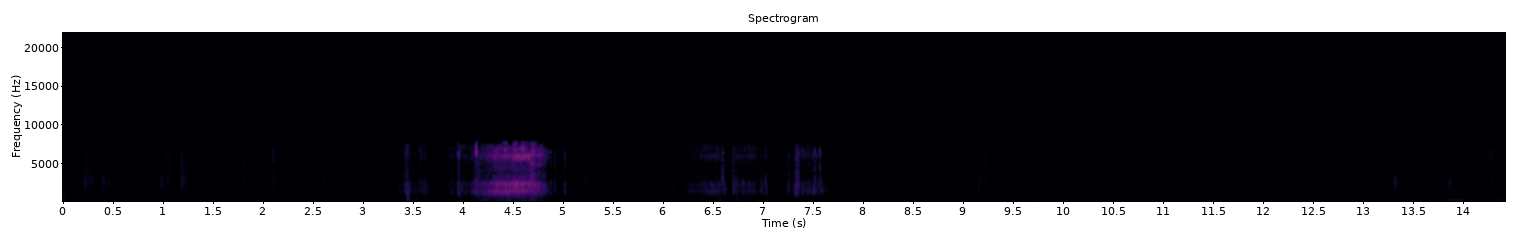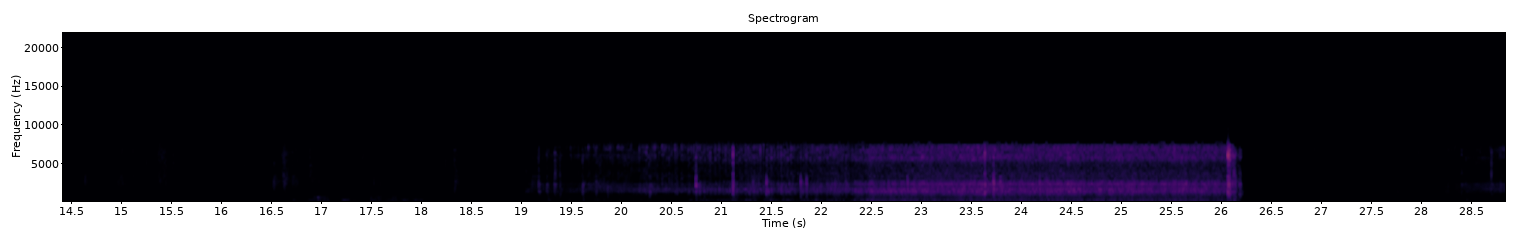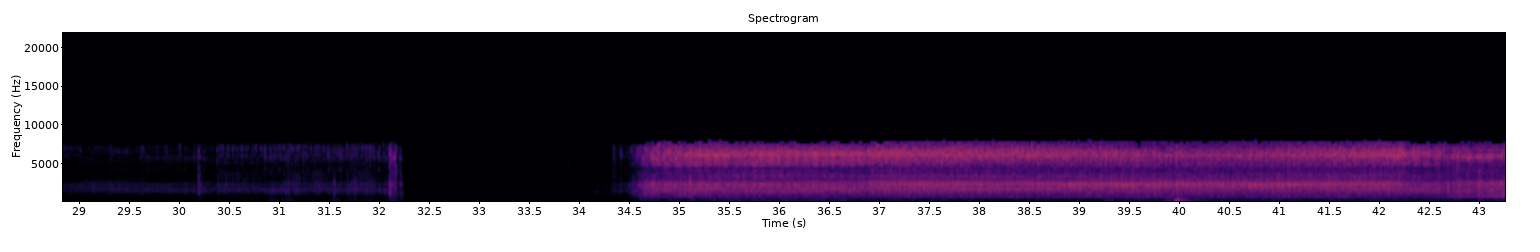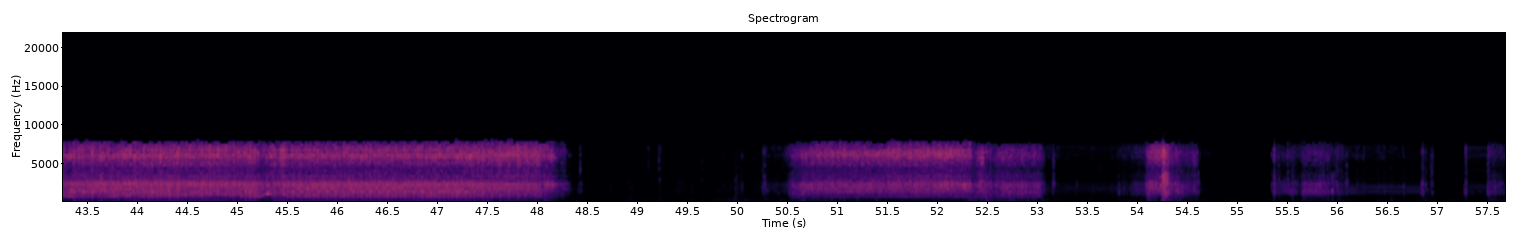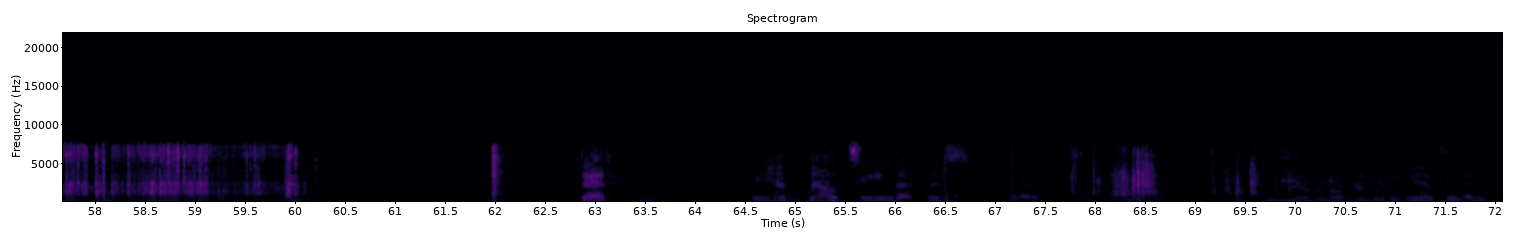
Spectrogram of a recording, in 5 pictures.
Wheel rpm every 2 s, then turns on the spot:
0, 0, 10, 0, 0, 0, 0, 0, 0, 0, 0, 10, 10, 0, 0, 0, 0, 80, 110, 100, 100, 110, 100, 90, 10, 70, 40, 20, 0, 20, 0, 0, 0, 0, 0, 0.
22-26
